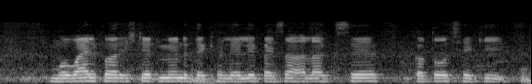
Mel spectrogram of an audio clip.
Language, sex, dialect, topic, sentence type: Maithili, male, Angika, banking, question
